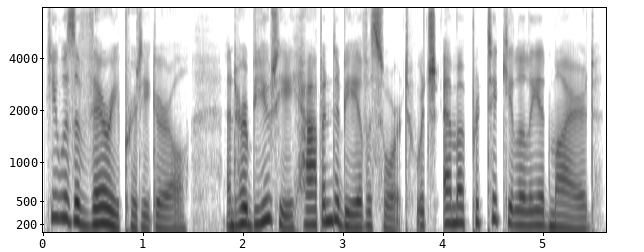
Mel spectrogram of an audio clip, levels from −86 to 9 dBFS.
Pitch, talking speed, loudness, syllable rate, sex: 185 Hz, 200 wpm, -18 LUFS, 6.1 syllables/s, female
